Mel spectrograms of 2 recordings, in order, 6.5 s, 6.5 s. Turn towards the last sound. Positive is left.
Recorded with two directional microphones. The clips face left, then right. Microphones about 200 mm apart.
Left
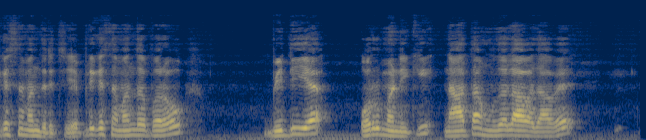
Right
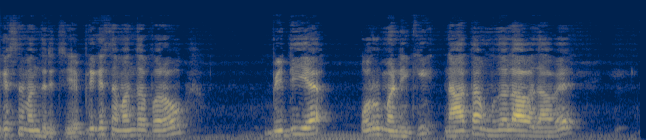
turn(degrees=35)  # may be behind; listen again after turning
